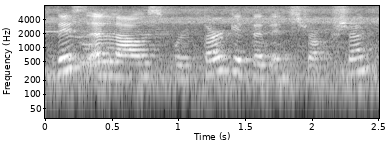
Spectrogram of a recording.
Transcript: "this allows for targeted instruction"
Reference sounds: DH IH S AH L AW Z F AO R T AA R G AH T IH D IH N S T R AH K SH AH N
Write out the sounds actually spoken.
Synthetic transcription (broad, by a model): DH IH S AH L AW S F AO R T AA R G AH T IH D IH N S T R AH K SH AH N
